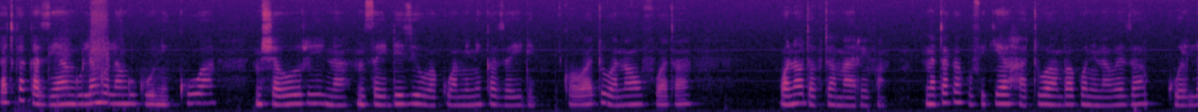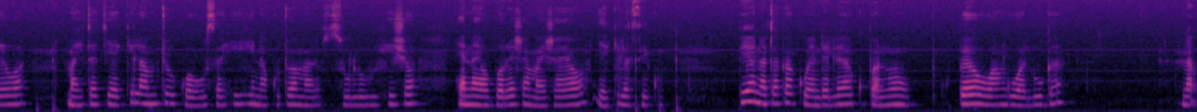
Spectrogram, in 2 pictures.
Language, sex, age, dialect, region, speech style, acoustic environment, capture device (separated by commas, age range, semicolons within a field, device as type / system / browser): Swahili, female, 25-34, Kenya - Nairobi Sheng-influenced, Kenya, relaxed, nature; appliances; people talking, desktop / Windows / Chrome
